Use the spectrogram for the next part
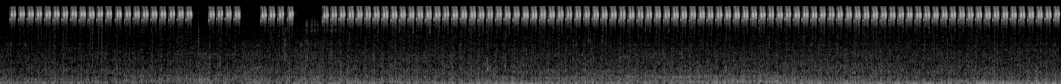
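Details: Great green bush-cricket song: a continuous, very high, dry buzzing trill with brief breaks after about two seconds, then steady and unbroken to the end. No other clear sounds.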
